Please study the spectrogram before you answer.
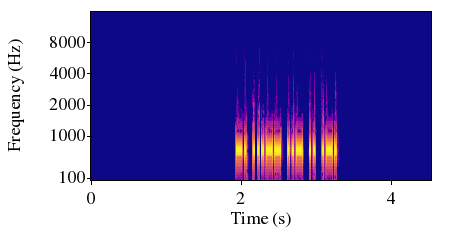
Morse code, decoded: N3UIR

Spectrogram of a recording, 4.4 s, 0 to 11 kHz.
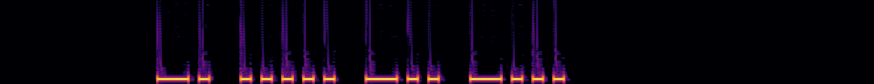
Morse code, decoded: N5DB

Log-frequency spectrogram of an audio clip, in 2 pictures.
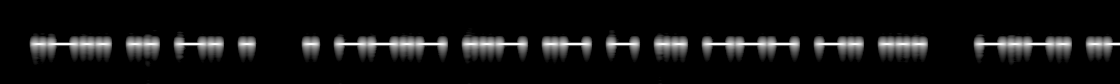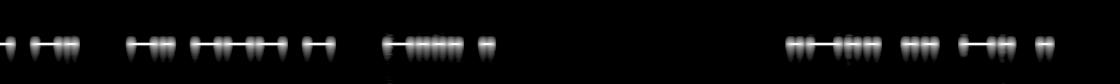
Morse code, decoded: LINE EQUATIONS CAN NOT BE LINE

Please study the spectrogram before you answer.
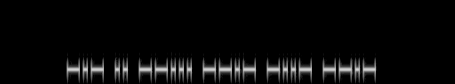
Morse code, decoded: KI7QXQ

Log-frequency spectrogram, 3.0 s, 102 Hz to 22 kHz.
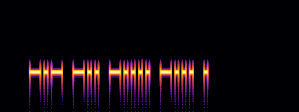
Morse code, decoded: KD6BE

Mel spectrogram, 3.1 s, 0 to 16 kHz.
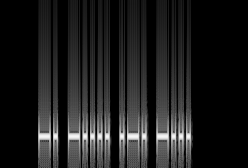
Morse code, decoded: N6RB

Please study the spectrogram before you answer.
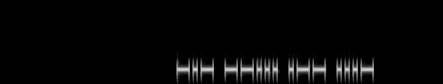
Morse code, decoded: K7WV

